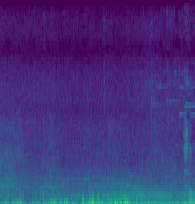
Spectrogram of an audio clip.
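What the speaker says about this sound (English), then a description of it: "it's too windy for sitting outside" Gusty wind rumbles and buffets the microphone in low, uneven bursts, loud and close, with no voices.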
